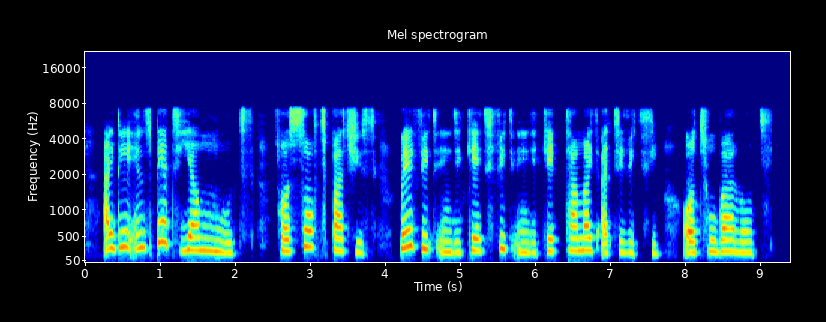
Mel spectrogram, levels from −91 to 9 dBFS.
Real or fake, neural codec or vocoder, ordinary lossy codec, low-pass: fake; codec, 32 kHz, 1.9 kbps, SNAC; none; 7.2 kHz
